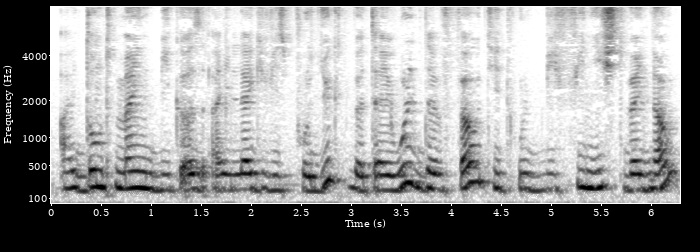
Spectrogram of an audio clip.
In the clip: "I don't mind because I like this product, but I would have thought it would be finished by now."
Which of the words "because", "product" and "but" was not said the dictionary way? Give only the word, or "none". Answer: none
